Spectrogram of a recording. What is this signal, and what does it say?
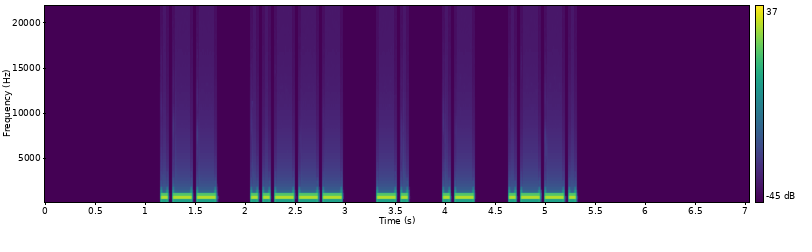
Morse code, heard as a keyed tone, about 20 wpm, spaced as for 15 wpm, 700 Hz. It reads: W2NAP
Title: 161 Lesson 26g - Letter g - Call Signs 20wpm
